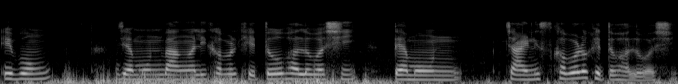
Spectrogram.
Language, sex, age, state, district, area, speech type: Bengali, female, 18-30, West Bengal, South 24 Parganas, rural, spontaneous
